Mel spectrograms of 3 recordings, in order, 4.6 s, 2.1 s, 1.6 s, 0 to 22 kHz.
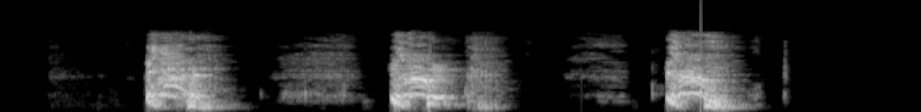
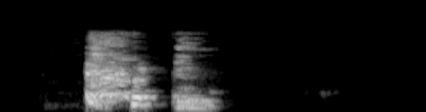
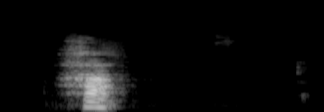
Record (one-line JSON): {"three_cough_length": "4.6 s", "three_cough_amplitude": 30115, "three_cough_signal_mean_std_ratio": 0.4, "cough_length": "2.1 s", "cough_amplitude": 27722, "cough_signal_mean_std_ratio": 0.37, "exhalation_length": "1.6 s", "exhalation_amplitude": 22622, "exhalation_signal_mean_std_ratio": 0.22, "survey_phase": "beta (2021-08-13 to 2022-03-07)", "age": "45-64", "gender": "Male", "wearing_mask": "No", "symptom_none": true, "smoker_status": "Never smoked", "respiratory_condition_asthma": false, "respiratory_condition_other": false, "recruitment_source": "REACT", "submission_delay": "1 day", "covid_test_result": "Negative", "covid_test_method": "RT-qPCR", "influenza_a_test_result": "Negative", "influenza_b_test_result": "Negative"}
